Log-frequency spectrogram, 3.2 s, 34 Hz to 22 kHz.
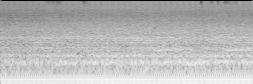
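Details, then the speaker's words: Cheap Jaguar, 220,000 km, little used for a couple of years, dusty: fires straight into life, smooth steady low hum, no knocks or misses, oil pressure came up nicely; normal idle. "And let's see if it starts. All the warning lights come on, everything. And fires right into life."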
